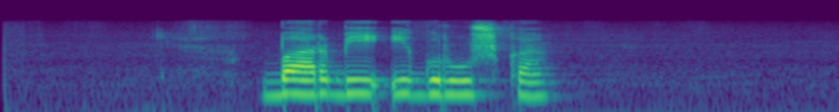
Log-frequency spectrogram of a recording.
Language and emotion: Russian, neutral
